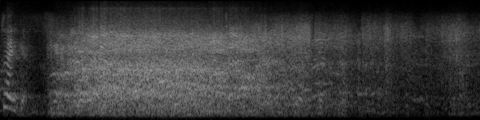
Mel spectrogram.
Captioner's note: audience laughing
